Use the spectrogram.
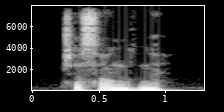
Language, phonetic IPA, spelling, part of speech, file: Polish, [pʃɛˈsɔ̃ndnɨ], przesądny, adjective, LL-Q809 (pol)-przesądny.wav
